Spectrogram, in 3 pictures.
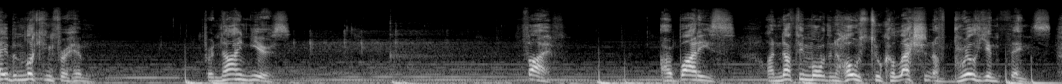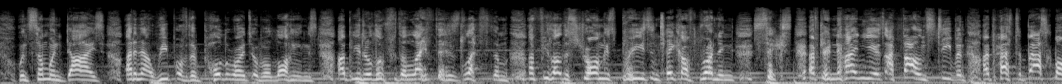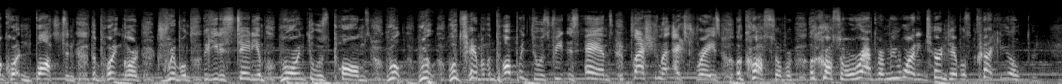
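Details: Adult speaker, spoken-word poetry; normal speech.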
